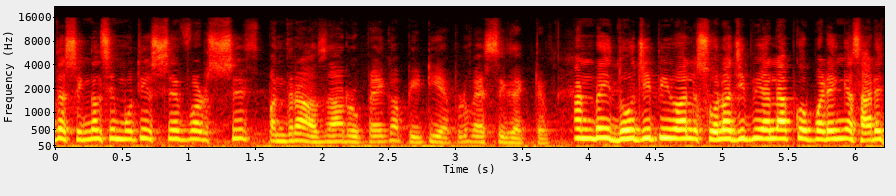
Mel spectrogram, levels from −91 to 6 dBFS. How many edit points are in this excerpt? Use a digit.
1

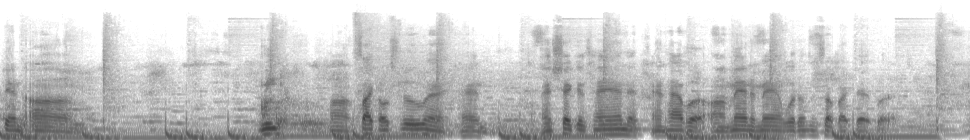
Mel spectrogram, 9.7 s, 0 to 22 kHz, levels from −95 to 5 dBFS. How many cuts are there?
0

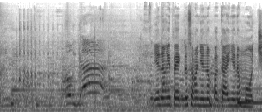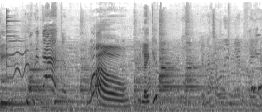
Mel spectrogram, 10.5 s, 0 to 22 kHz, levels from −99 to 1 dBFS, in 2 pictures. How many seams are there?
0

